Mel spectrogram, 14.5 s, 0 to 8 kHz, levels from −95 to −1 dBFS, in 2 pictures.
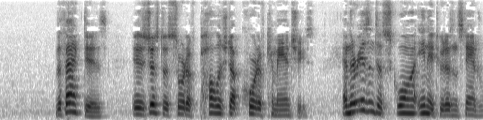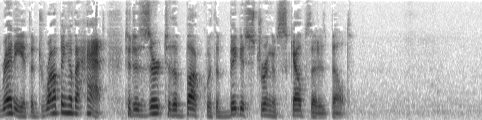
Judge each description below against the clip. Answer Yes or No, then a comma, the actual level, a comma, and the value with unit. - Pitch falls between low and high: Yes, medium, 145 Hz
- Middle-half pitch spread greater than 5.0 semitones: Yes, wide, 5.6 semitones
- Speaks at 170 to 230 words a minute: Yes, average, 185 wpm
